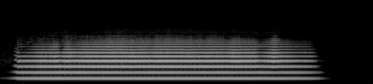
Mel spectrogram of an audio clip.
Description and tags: trumpet-csharp4
Part of the Good-sounds dataset of monophonic instrumental sounds.
sample, single-note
